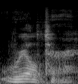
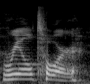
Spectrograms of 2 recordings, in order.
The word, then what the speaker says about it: realtor: busy mother you're a realtor I'm a realtor how do you say that real tour there it's not three syllables it's - it's not real a tour realtor that's a real tour I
